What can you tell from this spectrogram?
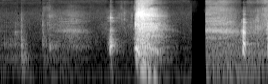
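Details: Sneezing compilation clip: short inward breaths, then one loud explosive sneeze followed by a breathy exhale.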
